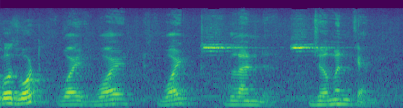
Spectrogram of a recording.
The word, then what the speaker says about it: Voigtländer: Voigtländer, German camera. How you spell it? V-O-I-G-H-T-L-A-N-D-E-R-O-N-D-E-R. Voigtländer.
